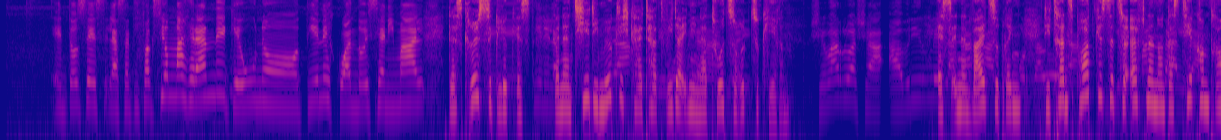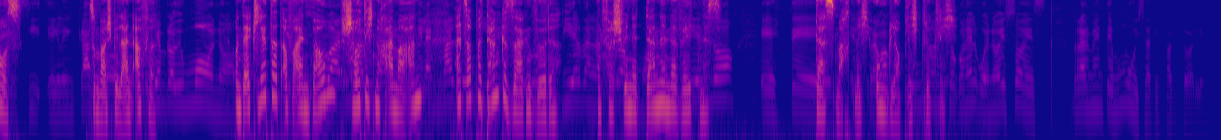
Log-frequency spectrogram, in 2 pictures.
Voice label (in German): Doku Voiceover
